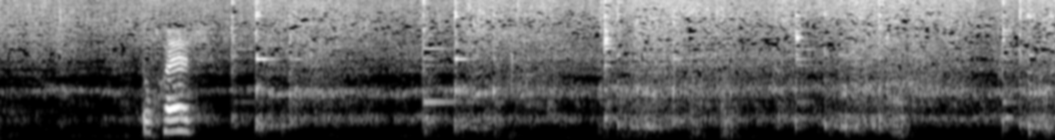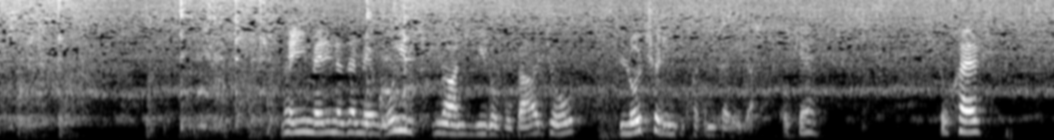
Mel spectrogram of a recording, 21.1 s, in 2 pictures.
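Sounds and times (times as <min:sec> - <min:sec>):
food sizzling in oil: 0:00.0 - 0:21.0
ladle scraping a metal pot: 0:04.2 - 0:05.4, 0:06.0 - 0:13.4.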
